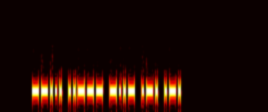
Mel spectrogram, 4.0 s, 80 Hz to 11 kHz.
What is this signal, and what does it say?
Morse code, heard as a keyed tone, about 36 wpm, 700 Hz. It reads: 72XRR
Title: Code Groups - 5 Letter:Numbers - 35wpm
